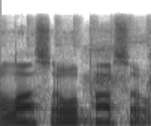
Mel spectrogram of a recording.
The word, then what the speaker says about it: Lhasa Apso: I don't know what a Lhasa Apso is.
